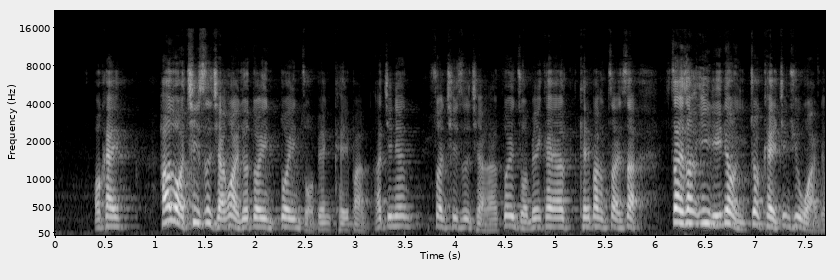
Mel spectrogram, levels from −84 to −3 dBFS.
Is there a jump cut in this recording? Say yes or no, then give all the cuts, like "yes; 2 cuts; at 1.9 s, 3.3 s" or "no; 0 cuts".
no; 0 cuts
